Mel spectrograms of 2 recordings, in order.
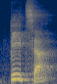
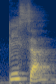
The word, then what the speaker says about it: pizza: And so we say pizza and paparazzi in these words Doble Z sounds like TS Because this sound is not usual in Spanish, you'll hear people say in both pizza and pizza It is easy to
